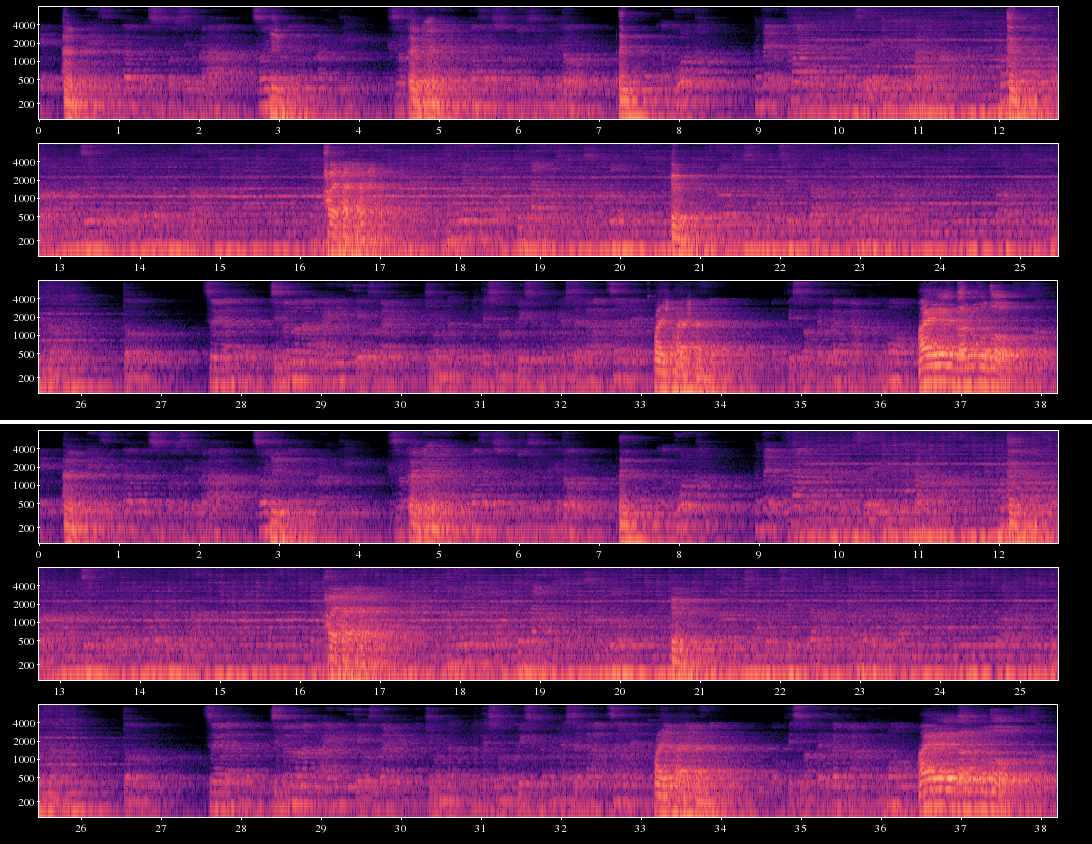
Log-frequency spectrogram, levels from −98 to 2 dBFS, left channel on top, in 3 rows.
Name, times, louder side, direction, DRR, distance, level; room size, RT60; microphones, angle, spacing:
voice 1, 0.6-2.4 2.7-3.9 4.3-6.8 7.7-8.3 8.9-11.5 11.9-14.9 16.1-17.1 17.4-17.5 17.8-20.2 21.1-23.7 24.6-25.9 26.4-26.9 27.5-33.0 33.2-33.9 34.6-36.3 37.7-38.0, left 1 dB, 15° left, -9 dB, 1.2 m, -42 dB
voice 2, 4.6-5.0 7.2-7.5 12.1-12.3 16.3-17.1 20.6-20.9 33.2-33.8 36.5-37.7, left 1 dB, 55° left, 4 dB, 0.7 m, -25 dB
sound 1, 9.3-26.0, right 1 dB, 15° right, 0.9 m, -37 dB
12.5 x 5.2 x 5.0 m, 2.8 s
head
